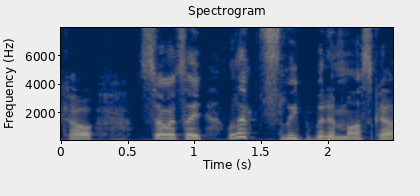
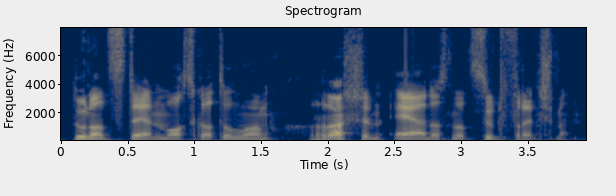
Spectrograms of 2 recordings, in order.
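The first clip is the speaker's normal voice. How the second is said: put-on stern Russian police accent, pitched lower; 5 semitones lower than usual. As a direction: lean into a thick Russian officer's accent. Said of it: "Russian accent".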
